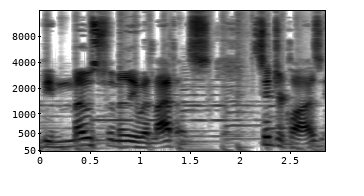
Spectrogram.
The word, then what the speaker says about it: Sinterklaas: It's not Santa, it's Sinter. God, you gotta pronounce it right. My bad. Yeah. Yeah. You know what? I shouldn't dead name him. I gotta respect that it is Sinterklaas.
